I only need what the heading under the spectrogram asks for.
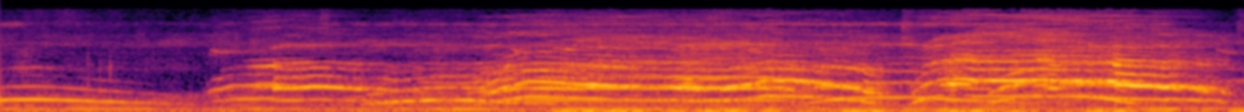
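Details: Cats in a fight give overlapping, warbling yowls that swell into a continuous, quavering chorus of rising and falling wails, with low rumbling noise in the background.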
